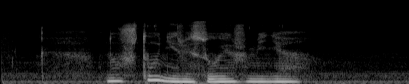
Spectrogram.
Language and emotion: Russian, sad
